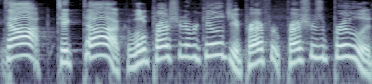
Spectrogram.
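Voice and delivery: high-pitched goading countdown; needling taunt. Real, not acted. Co-host heckling the searching host, high-pitched teasing. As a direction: pitch it way up to hurry him along.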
